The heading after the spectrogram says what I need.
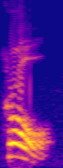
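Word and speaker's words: Kroil: you some stuff called Kroll. It's spelled just like oil with a Kr in front of it.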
